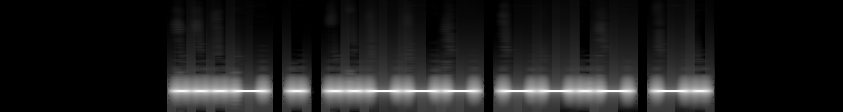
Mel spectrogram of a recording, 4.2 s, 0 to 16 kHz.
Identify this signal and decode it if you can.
Morse code, heard as a keyed tone, about 25 wpm, 700 Hz. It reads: VE2QN
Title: DXCC-100 Call Signs - 5 Characters - 25wpm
